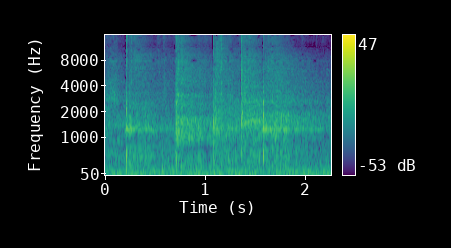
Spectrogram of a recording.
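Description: Pickleball paddles hitting a hollow plastic pickleball in a fast exchange: about five sharp pops, each with a short ringing tail, echoing in a large indoor hall.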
